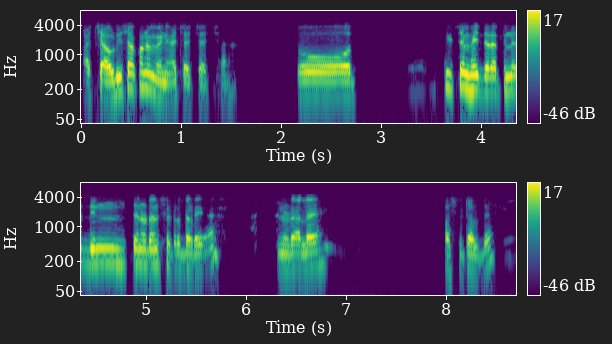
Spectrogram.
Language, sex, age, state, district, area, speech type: Santali, male, 18-30, Jharkhand, Seraikela Kharsawan, rural, conversation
